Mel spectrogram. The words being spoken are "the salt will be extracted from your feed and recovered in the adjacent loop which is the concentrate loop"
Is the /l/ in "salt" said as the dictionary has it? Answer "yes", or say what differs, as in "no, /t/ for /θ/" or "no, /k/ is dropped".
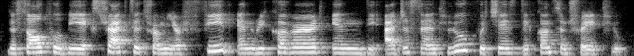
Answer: yes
